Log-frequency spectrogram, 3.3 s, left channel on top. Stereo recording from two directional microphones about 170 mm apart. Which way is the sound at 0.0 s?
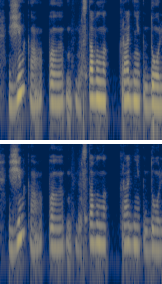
25° left (ahead or behind).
